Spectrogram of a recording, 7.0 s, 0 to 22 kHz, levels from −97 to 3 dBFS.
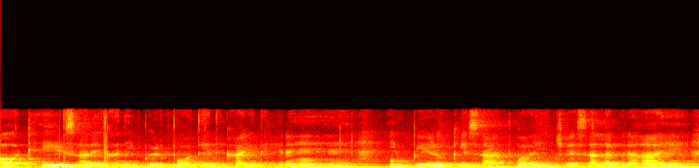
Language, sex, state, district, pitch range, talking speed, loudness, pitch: Hindi, female, Haryana, Rohtak, 165-190 Hz, 170 wpm, -16 LUFS, 180 Hz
